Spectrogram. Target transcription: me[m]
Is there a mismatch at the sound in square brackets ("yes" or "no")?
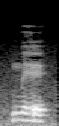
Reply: yes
